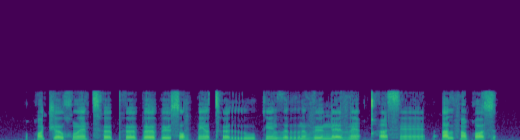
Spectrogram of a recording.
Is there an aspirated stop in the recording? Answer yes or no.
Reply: yes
